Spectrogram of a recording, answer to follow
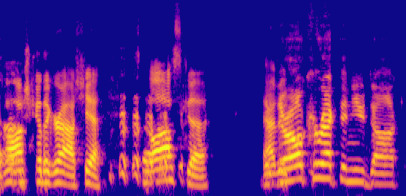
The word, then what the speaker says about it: Asuka: For the love of God, would you please say her name correctly? Who? Asuka, not Asuka.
